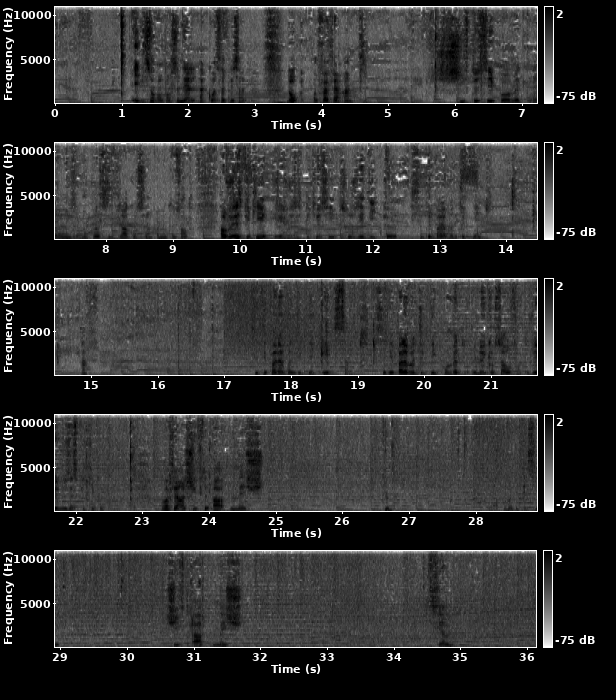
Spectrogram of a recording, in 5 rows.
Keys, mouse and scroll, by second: 1.7-5.8 middle drag, 5.8 shift+c, 6.9-8.4 middle drag, 11.8-14.5 middle drag, 14.5 KP_1, 15.9-17.0 middle drag, 18.6 KP_5, 21.1-24.9 middle drag, 24.0 shift+a, 29.2 click, 31.1 shift+a.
